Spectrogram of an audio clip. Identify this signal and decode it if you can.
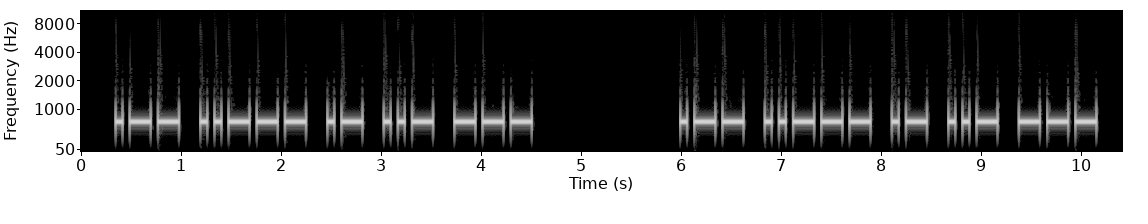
Morse code, heard as a keyed tone, about 17 wpm, 700 Hz. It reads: W2AUO W2AUO
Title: USA Call Signs - 5 Characters - Repeated 3x - 17wpm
